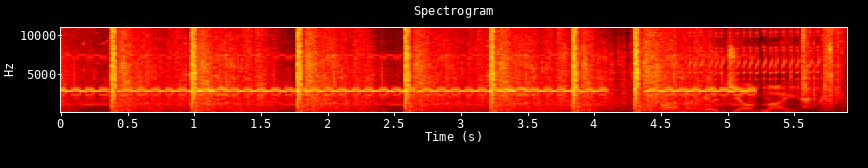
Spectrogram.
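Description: A rifle fires rapid single shots.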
